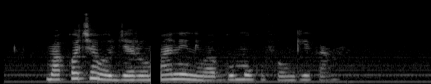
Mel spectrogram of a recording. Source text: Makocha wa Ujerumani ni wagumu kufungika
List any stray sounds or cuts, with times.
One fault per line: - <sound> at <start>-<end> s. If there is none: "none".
- dropout at 1.5-1.6 s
